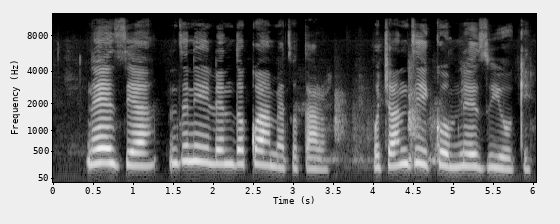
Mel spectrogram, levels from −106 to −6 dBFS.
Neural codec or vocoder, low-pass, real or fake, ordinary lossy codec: none; 10.8 kHz; real; none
